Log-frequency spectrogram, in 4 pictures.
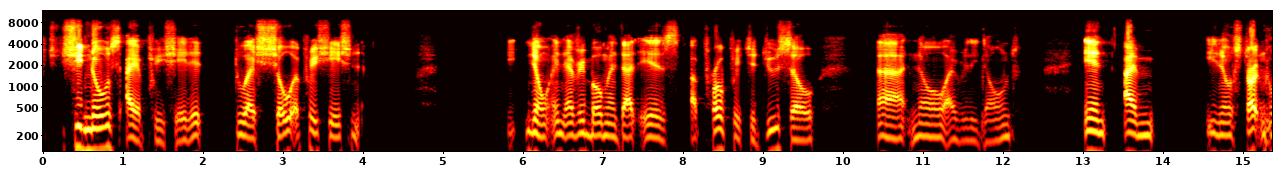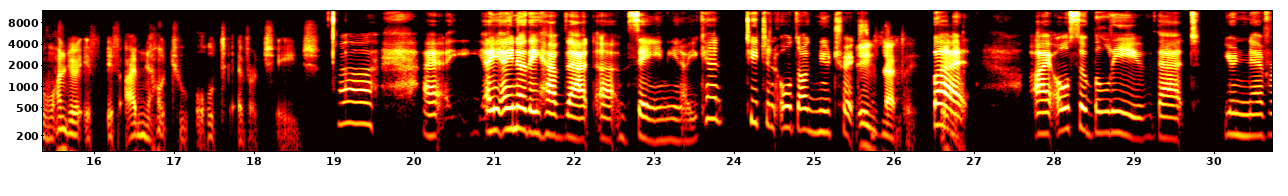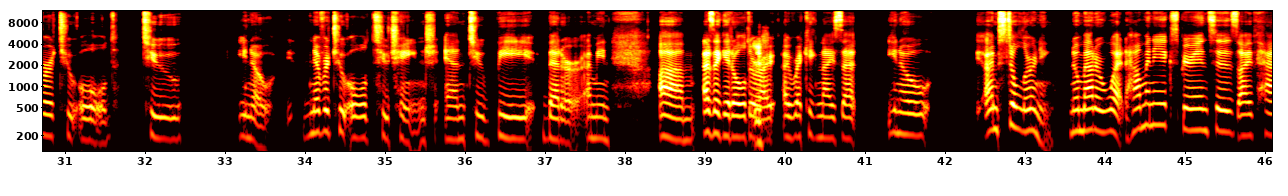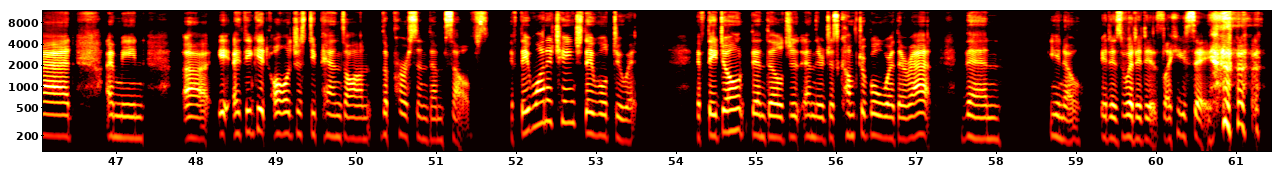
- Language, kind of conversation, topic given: English, unstructured, What makes a relationship healthy?
- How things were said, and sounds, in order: laughing while speaking: "if I'm now too old to ever change"; other background noise; laugh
